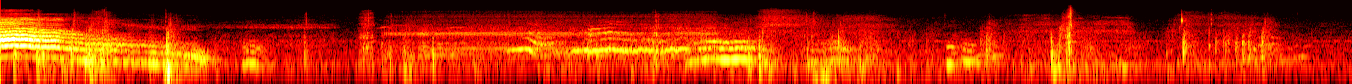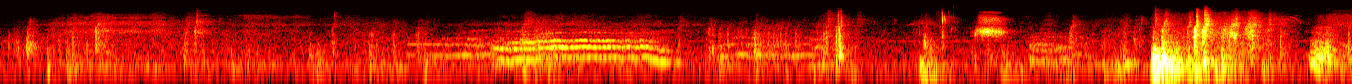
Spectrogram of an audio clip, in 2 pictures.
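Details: White Persian kittens at play give several short, arched, harmonic meows, one opening the stretch and a cluster of rising-falling mews near the end, between quiet pauses, scattered clicks and bumps.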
